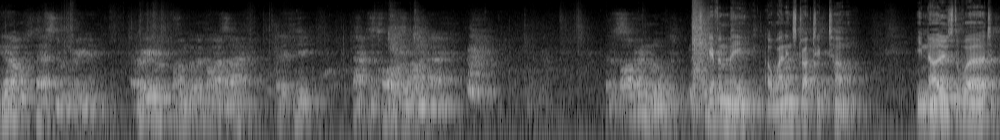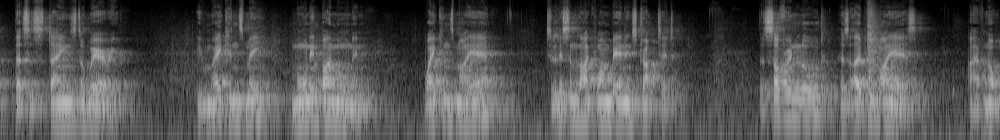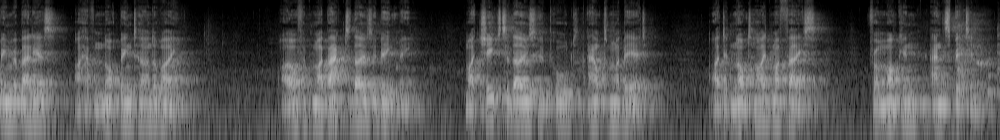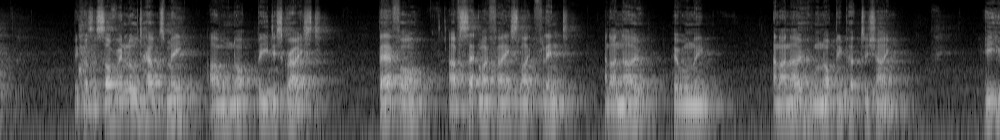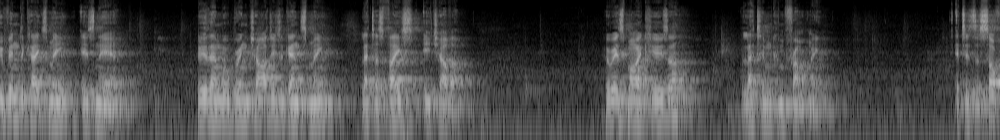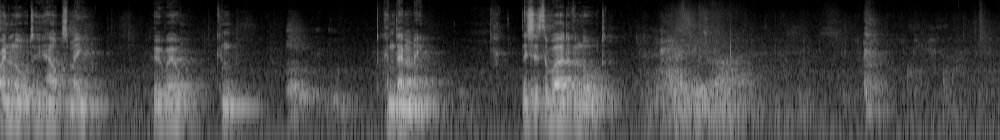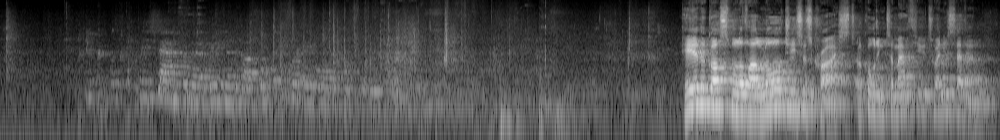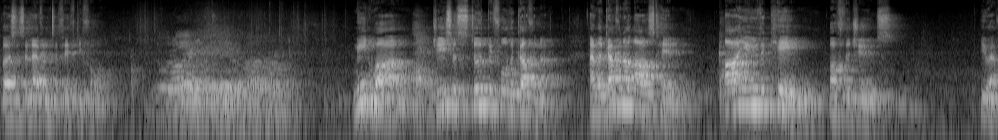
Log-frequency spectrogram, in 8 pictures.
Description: “Who Is This Who Comes?” – Palm Sunday Sermon: On Palm Sunday, the crowds welcomed Jesus into Jerusalem with joy, shouting, “Hosanna!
